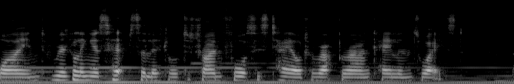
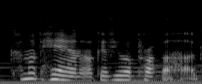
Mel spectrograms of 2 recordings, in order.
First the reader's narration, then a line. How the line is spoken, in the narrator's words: Kaelin slurred back, and Micah could tell he was nearly half asleep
